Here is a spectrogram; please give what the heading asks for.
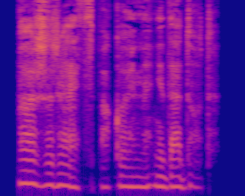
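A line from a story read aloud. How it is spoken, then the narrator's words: Man sighing. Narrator (Russian): вздохнул мужчина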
